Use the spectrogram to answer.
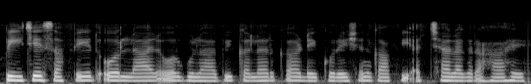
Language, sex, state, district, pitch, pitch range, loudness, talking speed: Hindi, female, Maharashtra, Washim, 175 Hz, 170-180 Hz, -17 LUFS, 160 wpm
